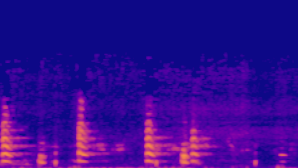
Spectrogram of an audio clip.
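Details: Eurasian coot calling the flock: a few loud, nasal, honking notes given singly and in pairs with short gaps, then fainter clipped calls near the end, in otherwise quiet surroundings.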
